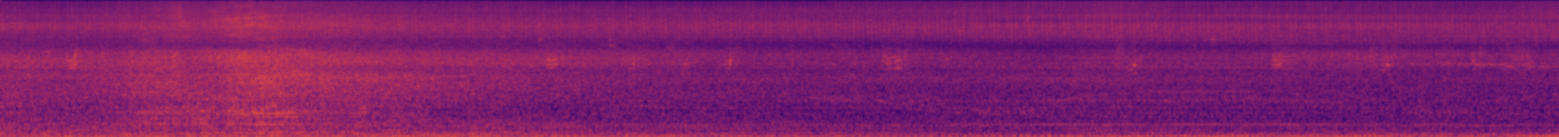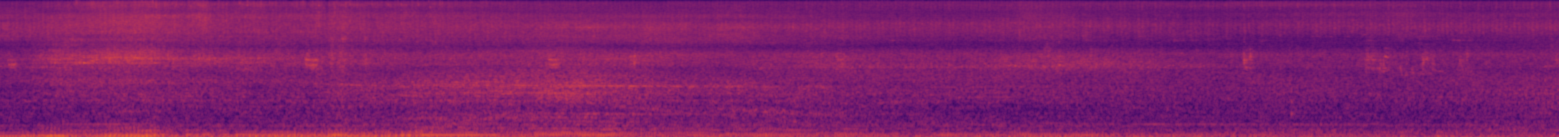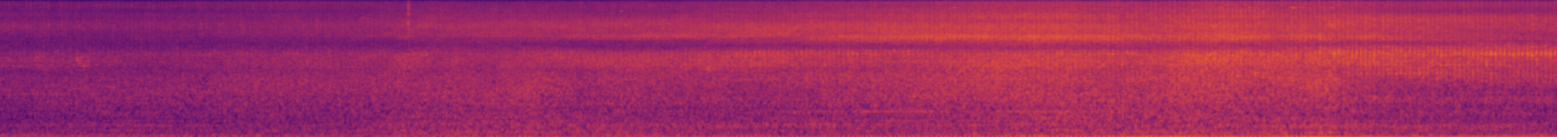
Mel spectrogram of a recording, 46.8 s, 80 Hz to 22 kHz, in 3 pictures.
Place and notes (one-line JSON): {"title": "南平路二段508號, Pingzhen Dist., Taoyuan City - PARKING LOT", "date": "2017-08-26 06:19:00", "description": "In the convenience store parking lot, The sound of birds, Traffic sound, Fire engines pass", "latitude": "24.92", "longitude": "121.19", "altitude": "157", "timezone": "Asia/Taipei"}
